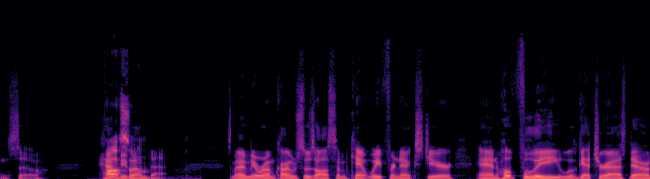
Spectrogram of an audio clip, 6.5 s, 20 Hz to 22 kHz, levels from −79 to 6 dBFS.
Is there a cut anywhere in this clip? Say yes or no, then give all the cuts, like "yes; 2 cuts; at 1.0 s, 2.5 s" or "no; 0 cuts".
yes; 1 cut; at 2.3 s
